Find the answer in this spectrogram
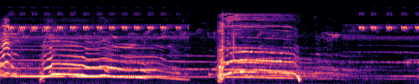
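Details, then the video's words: Wolves howling in a chorus: several long, smooth tones overlap, some swooping up sharply then gliding slowly down, with one held steady underneath; a soft, evenly pulsing high chirping continues throughout. "Wolves Howling"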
